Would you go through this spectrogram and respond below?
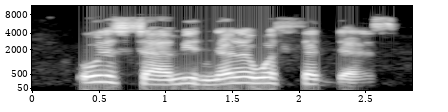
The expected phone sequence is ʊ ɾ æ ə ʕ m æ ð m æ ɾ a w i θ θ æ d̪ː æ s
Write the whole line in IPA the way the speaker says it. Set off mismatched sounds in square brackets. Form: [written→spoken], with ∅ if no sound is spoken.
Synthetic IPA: ʊ ɾ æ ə ʕ m [æ→i] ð [m→n] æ ɾ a w [i→æ] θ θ æ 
